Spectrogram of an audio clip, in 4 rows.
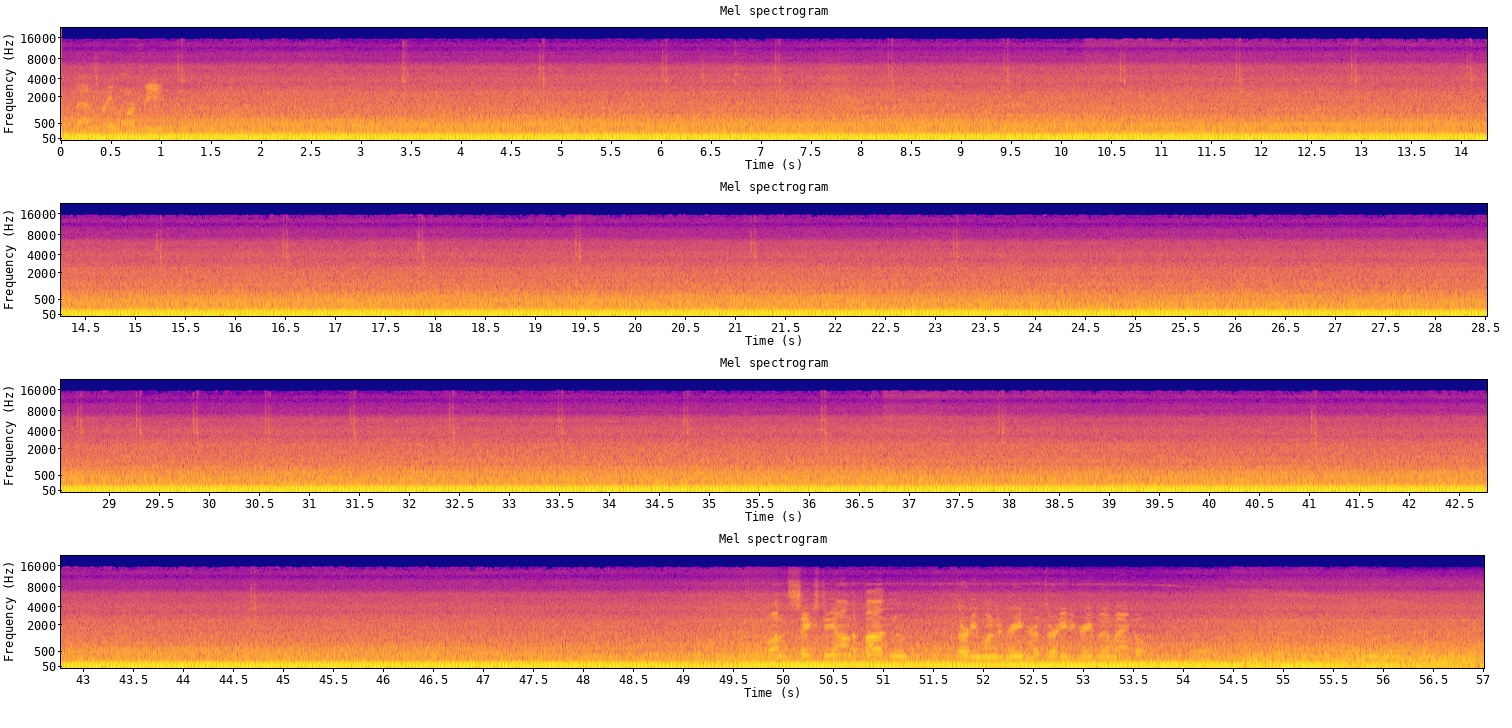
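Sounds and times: crane engine drone: 0.0 - 57.0
steady hum: 0.0 - 57.0.

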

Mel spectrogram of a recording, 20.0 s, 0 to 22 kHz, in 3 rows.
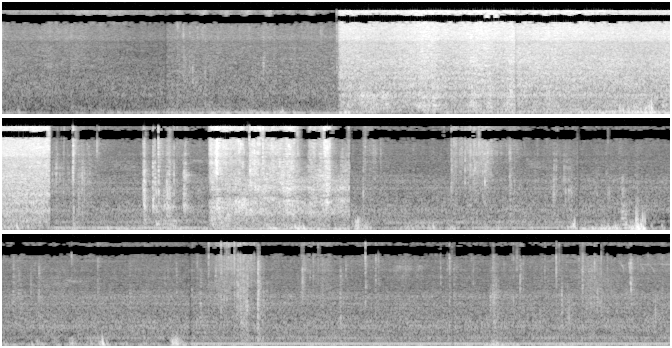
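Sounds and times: pressure washer jet hissing: 3.4 - 7.2.

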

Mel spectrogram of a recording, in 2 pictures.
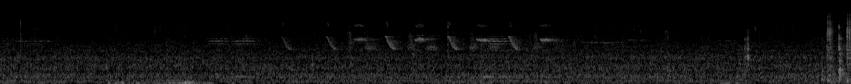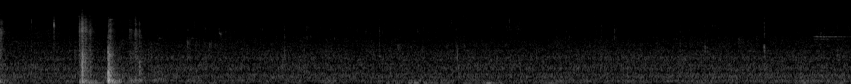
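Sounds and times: small birds chirping: 2.8 - 6.6.

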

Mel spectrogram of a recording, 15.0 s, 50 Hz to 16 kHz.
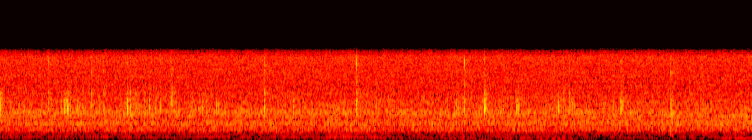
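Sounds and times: steady low hum: 0.0 - 15.0
mouse scroll wheel ticks: 0.9 - 4.5, 11.1 - 11.6.

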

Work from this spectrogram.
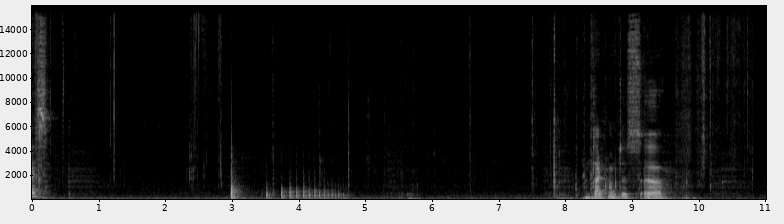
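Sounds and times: paper rubbing and rustling: 9.6 - 10.9.

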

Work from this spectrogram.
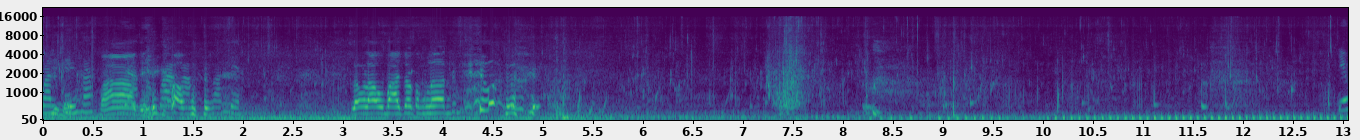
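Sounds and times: steady low rumble: 0.0 - 13.0
water sloshing and trickling: 0.0 - 13.0
loud water splash: 3.8 - 12.8.

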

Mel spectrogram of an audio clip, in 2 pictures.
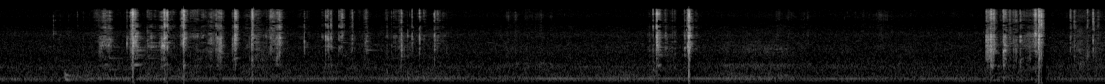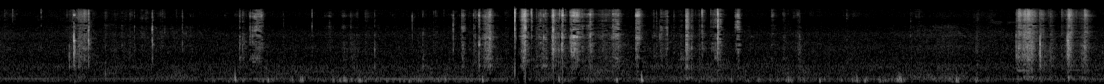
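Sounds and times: camp stove parts clicking and rattling: 0.5 - 5.5, 6.5 - 7.1, 9.8 - 19.2, 21.1 - 22.0.

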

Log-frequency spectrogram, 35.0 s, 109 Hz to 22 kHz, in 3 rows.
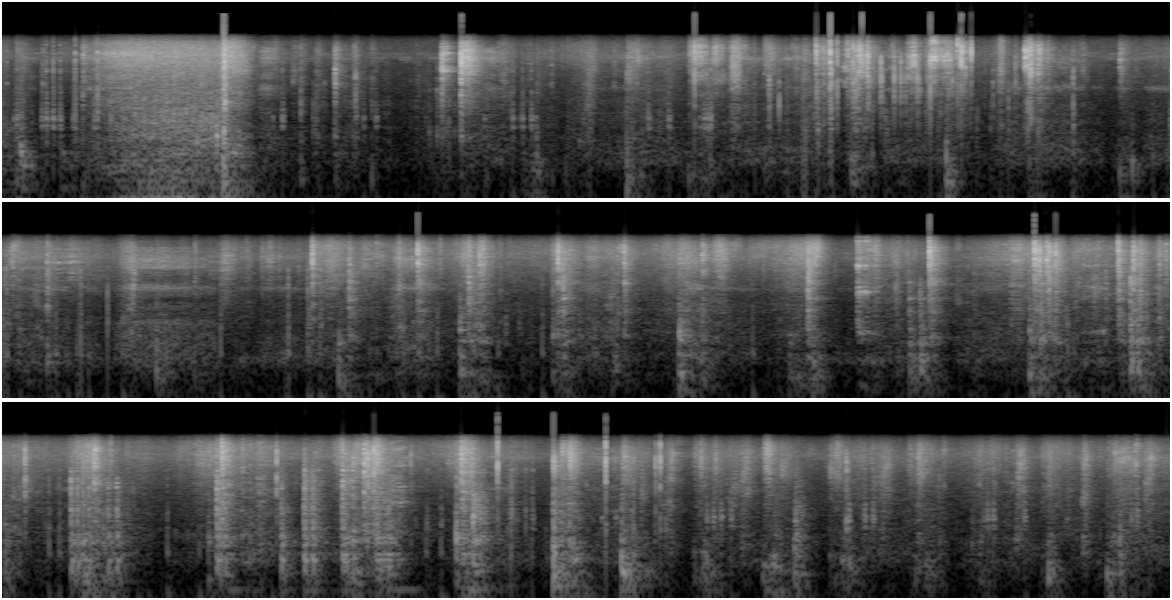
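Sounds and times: footsteps on wooden stairs: 5.1 - 8.2, 9.4 - 19.0, 21.9 - 35.0
dog's paws on wooden stairs: 21.9 - 35.0.

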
